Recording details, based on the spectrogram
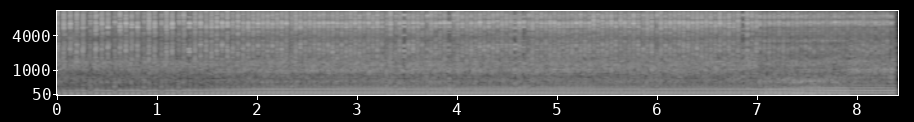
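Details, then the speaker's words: Free roadside Toro Recycler mower (model 20016), smoky with oil in exhaust, small engine pops unevenly, pitch surging then sagging; runs only with intake covered to force more fuel, lean running from clogged carburetor main jet, carb needs cleaning. "Okay, so now we know the engine's good, and the carburetor is not very good. It would only run if I covered the intake to kind of force more fuel into it."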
